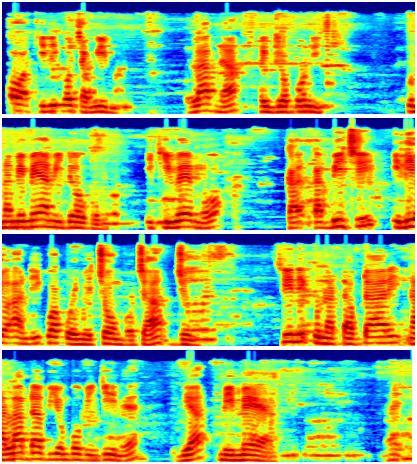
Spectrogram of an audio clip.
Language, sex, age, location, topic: Swahili, male, 25-35, Nairobi, agriculture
